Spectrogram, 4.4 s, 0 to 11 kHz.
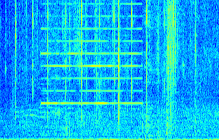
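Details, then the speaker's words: Mercedes R300 driven over a speed bump: dull knocks under road rumble, suspected from broken steering rack bushings letting the rack move up and down, or else worn rack gear; to be confirmed on teardown. "Kalau dia udah kalau dia udah pecah busingnya, itu naik turun. Nah bisa bikin bunyi begini juragan."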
